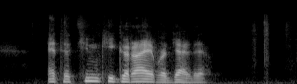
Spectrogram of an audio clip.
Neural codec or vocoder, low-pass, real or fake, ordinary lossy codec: codec, 16 kHz in and 24 kHz out, 0.8 kbps, FocalCodec, streaming, 65536 codes; 10.8 kHz; fake; Opus, 64 kbps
